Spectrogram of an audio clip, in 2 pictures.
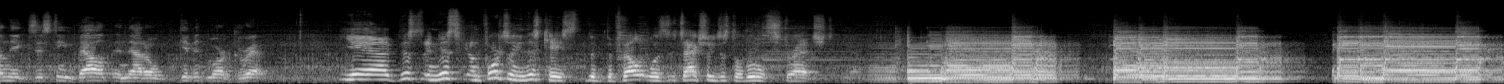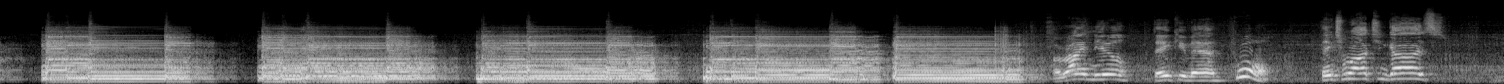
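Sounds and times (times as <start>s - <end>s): electric guitar chords with delay: 7.6s - 25.6s.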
